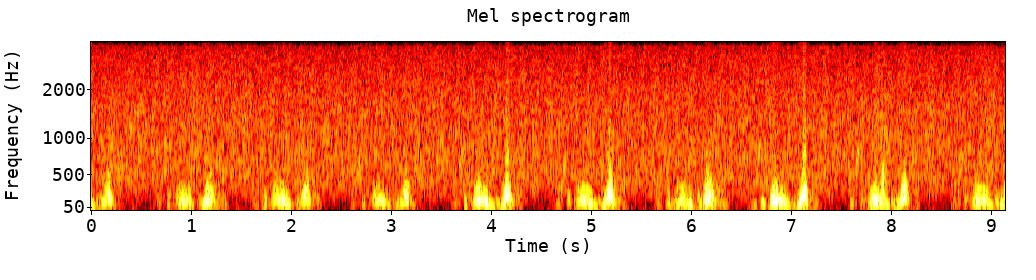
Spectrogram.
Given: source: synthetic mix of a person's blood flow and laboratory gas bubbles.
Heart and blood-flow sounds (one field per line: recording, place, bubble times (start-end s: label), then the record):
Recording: Doppler ultrasound of blood flow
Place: precordium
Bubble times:
7.88-7.96 s: bubbles
From the record:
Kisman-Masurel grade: 122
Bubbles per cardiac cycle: 1 to 2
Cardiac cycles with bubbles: 10 to 50%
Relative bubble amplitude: moderate (0.250 to 0.450)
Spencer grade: 2 (many but less than half of the cardiac periods contain bubble signals, singularly or in groups)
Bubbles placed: only in the low amplitude regions of the cardiac cycle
